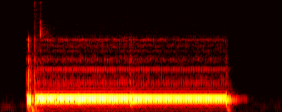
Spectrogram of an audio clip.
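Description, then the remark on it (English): A telephone line hums with a steady, loud dial tone as a call is placed during a weekly show. The tone holds for about two seconds and then cuts off abruptly, with no voices or other sounds around it. “Let's see if we can get Leilani on the phone here.”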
